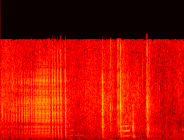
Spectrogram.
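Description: A door creaking open for about a second, followed by a few light clicks.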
